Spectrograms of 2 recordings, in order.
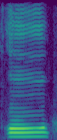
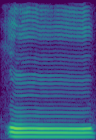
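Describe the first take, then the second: First: The vowel is long, held two beats. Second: The vowel is very long, held three beats. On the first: "फिर जो हमने बोला ऊ ये है दीर्घ" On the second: "अंत में जो हमने बोला ऊ ये है प्लुत"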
